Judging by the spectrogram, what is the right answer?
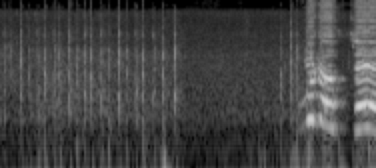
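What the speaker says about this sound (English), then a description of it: "You know, Sam, I can hear the clicking" Keyboard keys and mouse buttons click in a rapid, steady patter during a Minecraft minigame on Mineplex. The clicking stops, and a voice follows near the end.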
